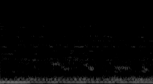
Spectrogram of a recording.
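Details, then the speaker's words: Donkey water pump motor after repairing suction problem, with plates fixed and head refitted: quiet steady low hum, no grinding or rattle; running properly and sucking water well. "यह बिल्कुल बहुत अच्छा work कर रही है अच्छी setting दे रही है आपको आवाज़ सुनाई दे रही होगी की ये सेकंड कर रही है"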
